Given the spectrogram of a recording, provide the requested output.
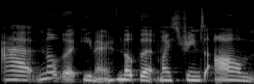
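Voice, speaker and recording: The voice sounds somewhat breathy, keeping to a fairly slow pace and fairly even intonation. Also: woman. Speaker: streamer and YouTuber. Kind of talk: scripted talk to camera. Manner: chatty, hesitant with fillers.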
